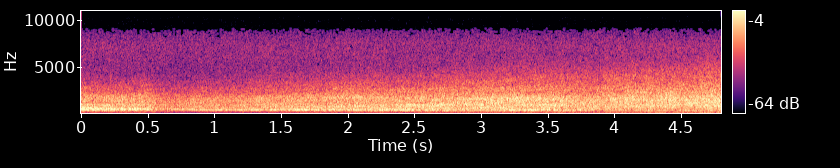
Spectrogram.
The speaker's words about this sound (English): The sound of the space shuttle touching down, narrated by …. Nearly perfect weather. A record crowd of 2,000 people greeted the shuttle in Cape Canaveral.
